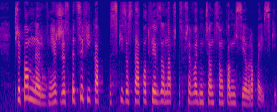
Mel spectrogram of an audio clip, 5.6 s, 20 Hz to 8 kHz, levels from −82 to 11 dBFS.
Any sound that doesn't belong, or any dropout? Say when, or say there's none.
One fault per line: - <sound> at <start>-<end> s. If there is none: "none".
- dropout at 2.0-2.2 s
- dropout at 3.5-3.6 s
